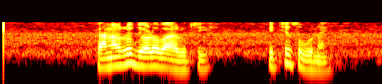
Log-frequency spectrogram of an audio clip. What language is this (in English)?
Odia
